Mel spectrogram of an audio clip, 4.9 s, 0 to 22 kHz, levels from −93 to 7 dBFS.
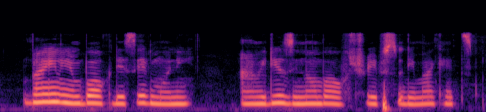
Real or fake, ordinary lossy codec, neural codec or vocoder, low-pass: real; none; none; 7.2 kHz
